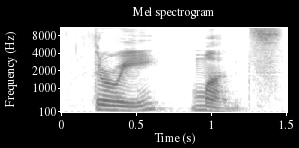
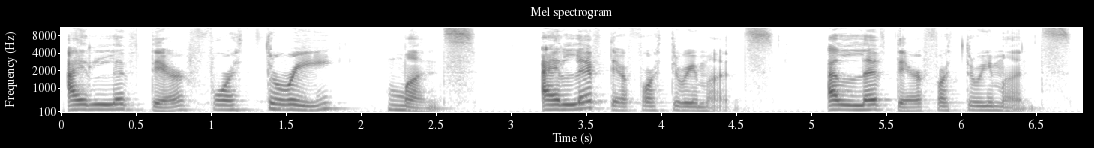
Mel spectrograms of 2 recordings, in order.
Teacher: 근데 이 단어는 천천히 발음하면 months 이런 식으로 TH 소리를 내면서 S로 가도 괜찮은데 문장을 말할 때 우리가 그렇게 천천히 말하지 않잖아요. 그래서 문장으로 말할 때에는 저 TH에서 H 소리가 삭제된다는 거죠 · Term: H 소리가 사라져요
